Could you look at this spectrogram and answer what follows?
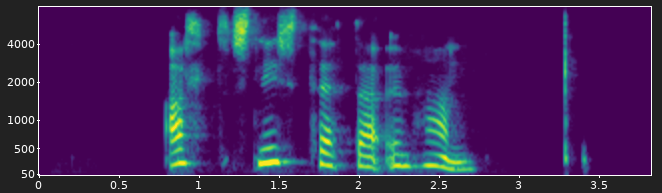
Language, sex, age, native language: Icelandic, other, 50-59, Icelandic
